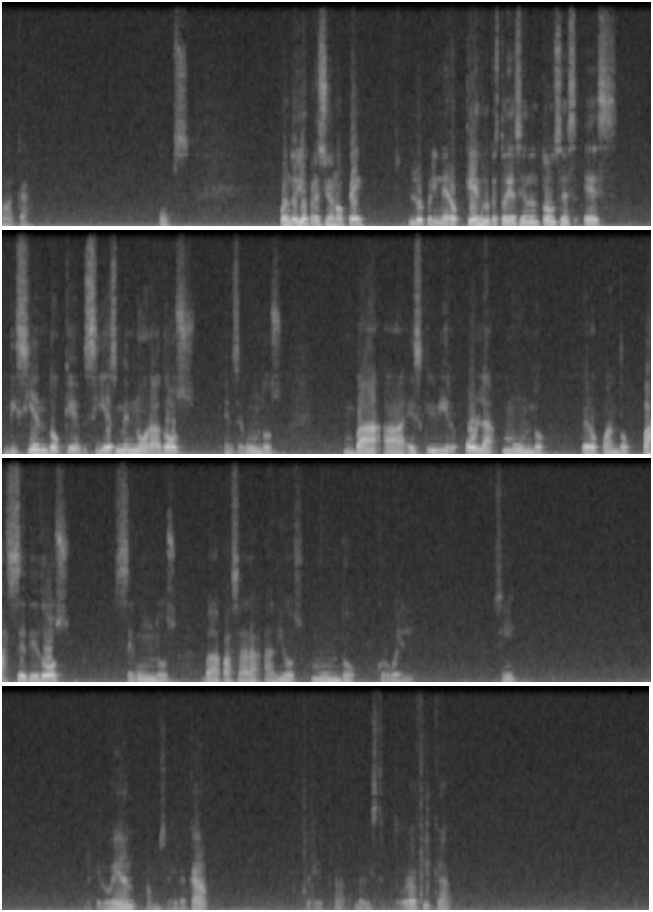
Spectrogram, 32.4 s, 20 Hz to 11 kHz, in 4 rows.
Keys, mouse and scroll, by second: 23.0-24.9 drag, 28.2 KP_5, 29.6 p.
